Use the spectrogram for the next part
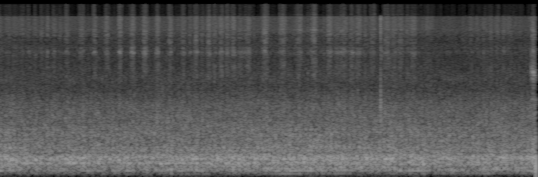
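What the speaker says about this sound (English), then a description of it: "Let me write it here." A pencil scratching on paper during quick anime action-pose drawing, a steady continuous rubbing hiss, close and even with no voices.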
